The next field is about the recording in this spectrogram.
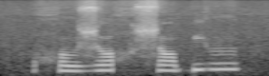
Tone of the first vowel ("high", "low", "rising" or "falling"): low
